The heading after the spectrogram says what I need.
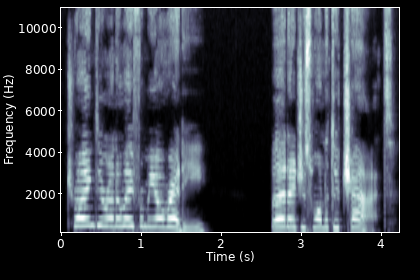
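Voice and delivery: high, sing-song mock-innocent taunt; mock innocence. Vampire teasing the fleeing human, high mocking taunt. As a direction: pretend you only want a chat.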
